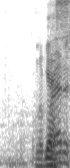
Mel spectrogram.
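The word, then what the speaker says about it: librettist: The labretist. Lretist. How's that pronounced? The the writer. Libertist.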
